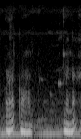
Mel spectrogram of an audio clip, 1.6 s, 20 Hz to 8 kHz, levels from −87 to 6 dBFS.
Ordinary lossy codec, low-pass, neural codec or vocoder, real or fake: none; none; none; real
